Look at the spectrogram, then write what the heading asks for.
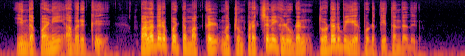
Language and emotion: Tamil, neutral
